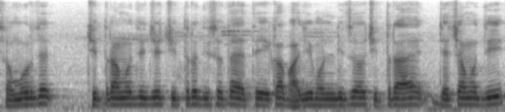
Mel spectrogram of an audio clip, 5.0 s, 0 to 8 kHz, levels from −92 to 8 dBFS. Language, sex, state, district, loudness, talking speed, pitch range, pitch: Marathi, male, Maharashtra, Gondia, -15 LUFS, 200 wpm, 125-135 Hz, 130 Hz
